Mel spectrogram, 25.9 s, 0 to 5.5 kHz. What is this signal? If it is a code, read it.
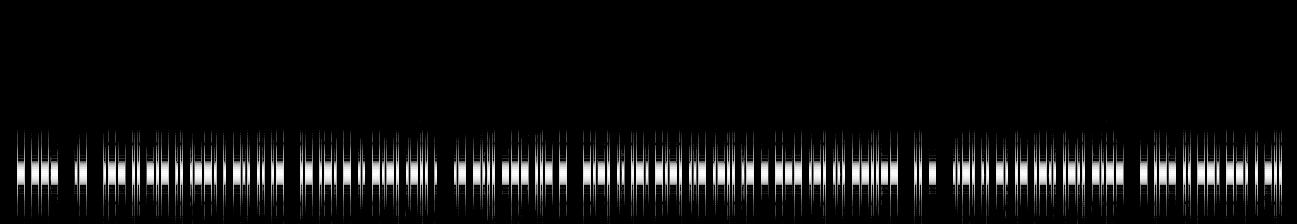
Morse code, heard as a keyed tone, about 25 wpm, 600 Hz. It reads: TO A WIKIPEDIA ARTICLE ABOUT CIRCULATORS, IT FINALLY TWIGGED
